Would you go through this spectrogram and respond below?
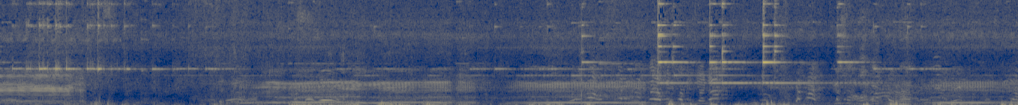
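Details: Tame, well-fed cattle roaming rice fields by a village while being herded: several long, steady moos of even pitch come one after another, with bright cowbell clinks and a distant voice.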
